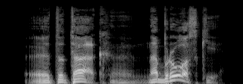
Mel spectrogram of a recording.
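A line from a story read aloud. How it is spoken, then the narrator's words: Grumbled. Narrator (Russian): буркнул Финолио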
